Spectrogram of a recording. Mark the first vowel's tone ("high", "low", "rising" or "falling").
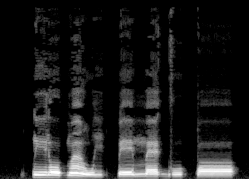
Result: high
